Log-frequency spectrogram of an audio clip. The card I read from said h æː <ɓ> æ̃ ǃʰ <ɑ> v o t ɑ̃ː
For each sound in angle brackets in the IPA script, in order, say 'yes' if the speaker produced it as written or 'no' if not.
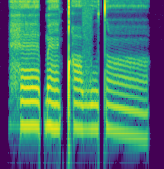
yes, yes

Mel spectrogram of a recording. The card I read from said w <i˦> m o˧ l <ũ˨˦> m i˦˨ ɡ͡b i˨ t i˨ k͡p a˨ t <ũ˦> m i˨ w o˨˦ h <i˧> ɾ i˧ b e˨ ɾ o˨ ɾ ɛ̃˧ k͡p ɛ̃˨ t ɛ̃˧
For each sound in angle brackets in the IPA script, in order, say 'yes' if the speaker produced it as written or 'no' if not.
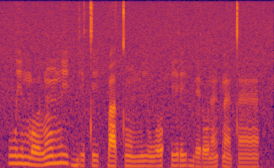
yes, no, no, yes

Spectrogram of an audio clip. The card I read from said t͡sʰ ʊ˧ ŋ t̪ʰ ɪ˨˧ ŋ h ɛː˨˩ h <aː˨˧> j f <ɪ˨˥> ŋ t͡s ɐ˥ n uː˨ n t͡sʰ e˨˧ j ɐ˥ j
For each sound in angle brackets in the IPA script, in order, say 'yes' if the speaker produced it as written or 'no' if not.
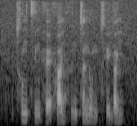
yes, yes

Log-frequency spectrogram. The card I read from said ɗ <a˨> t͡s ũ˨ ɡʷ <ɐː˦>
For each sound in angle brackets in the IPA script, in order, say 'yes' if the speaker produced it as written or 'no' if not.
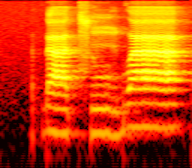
yes, no

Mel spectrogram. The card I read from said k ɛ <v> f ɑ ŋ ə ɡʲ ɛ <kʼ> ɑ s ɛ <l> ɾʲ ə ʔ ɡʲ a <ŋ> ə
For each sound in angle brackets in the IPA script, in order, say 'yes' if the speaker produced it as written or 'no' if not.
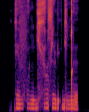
yes, no, no, no

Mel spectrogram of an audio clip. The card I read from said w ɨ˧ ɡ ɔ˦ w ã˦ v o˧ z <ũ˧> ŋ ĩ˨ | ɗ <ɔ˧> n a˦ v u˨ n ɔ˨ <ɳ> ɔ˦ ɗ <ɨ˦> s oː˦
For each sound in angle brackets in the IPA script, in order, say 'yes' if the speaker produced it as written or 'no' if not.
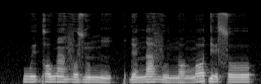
yes, no, no, no

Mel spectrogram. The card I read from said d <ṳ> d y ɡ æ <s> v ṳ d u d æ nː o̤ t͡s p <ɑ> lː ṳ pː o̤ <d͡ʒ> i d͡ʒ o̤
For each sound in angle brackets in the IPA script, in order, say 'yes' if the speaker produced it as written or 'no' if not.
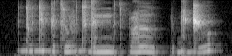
yes, no, no, no

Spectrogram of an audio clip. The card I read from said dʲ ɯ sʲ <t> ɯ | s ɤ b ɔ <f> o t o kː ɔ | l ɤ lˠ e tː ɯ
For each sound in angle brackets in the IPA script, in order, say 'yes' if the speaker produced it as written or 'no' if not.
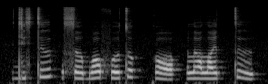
yes, yes

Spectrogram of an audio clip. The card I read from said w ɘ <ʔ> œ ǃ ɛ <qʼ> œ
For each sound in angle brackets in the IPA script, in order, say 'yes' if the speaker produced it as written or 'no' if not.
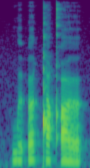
yes, yes

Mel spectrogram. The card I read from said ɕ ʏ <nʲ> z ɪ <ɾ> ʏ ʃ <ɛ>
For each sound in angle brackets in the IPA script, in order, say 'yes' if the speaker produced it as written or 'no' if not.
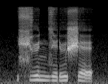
no, yes, yes

